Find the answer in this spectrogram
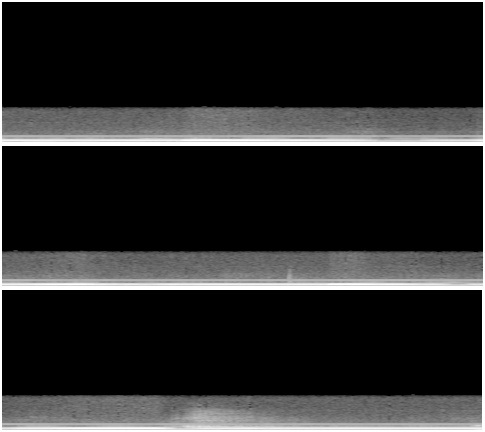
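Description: Pipe organ holding a long, soft sustained chord that swells and eases in loudness several times, ringing in a large reverberant church.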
